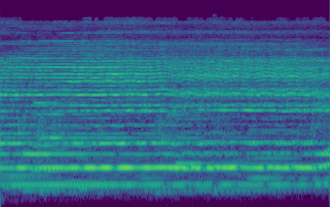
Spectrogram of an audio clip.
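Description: A live jazz-folk band playing: a male voice sings long held notes over violin, double bass, piano and drums.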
